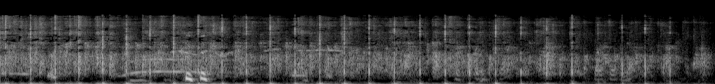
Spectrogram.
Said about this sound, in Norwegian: Kan jeg også få en ja! Applaus?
